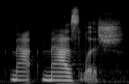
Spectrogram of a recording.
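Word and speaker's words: Mazlish: Maslish is how you say her name.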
